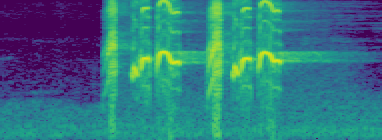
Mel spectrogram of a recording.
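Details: Sooty-headed bulbul in eager song, challenging a rival bulbul; two loud bubbly phrases back to back, each a rapid chatter of notes rising and falling in a rolling warble.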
